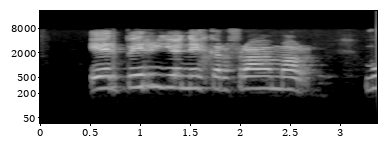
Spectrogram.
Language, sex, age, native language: Icelandic, female, 9, Icelandic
